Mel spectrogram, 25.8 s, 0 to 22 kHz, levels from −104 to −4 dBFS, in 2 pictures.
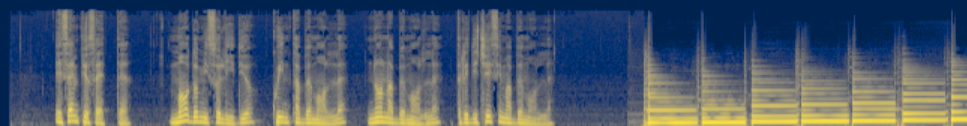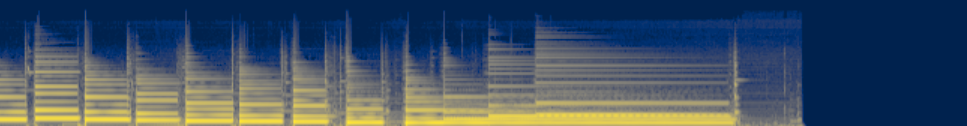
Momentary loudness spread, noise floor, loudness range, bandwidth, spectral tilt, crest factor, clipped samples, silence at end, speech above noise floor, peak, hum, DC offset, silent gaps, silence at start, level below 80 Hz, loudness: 12 LU; -66 dBFS; 9 LU; 15 kHz; -9 dB/octave; 14 dB; under 0.1%; 3.05 s; 48 dB; 0 dBFS; none; under 0.1%; none; 0.75 s; -38 dBFS; -13 LUFS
